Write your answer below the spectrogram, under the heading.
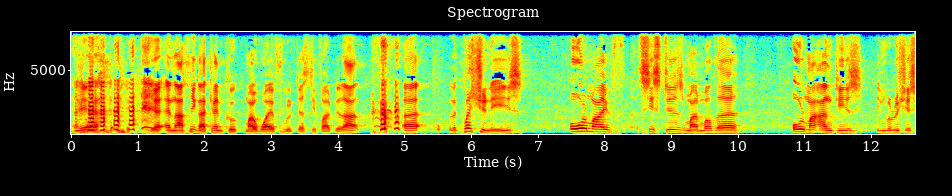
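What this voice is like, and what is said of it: Mauritian accent. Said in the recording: “I'm a Mauritian like you ... I can tell by your accent.”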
